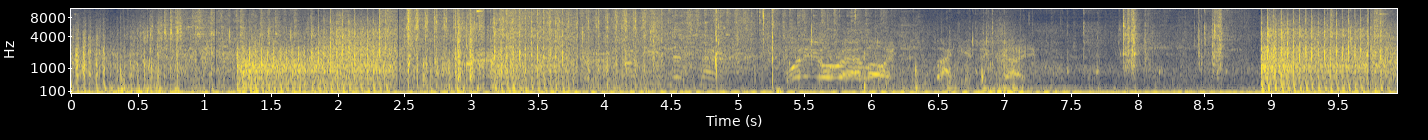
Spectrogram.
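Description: A submachine gun fires in bursts.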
